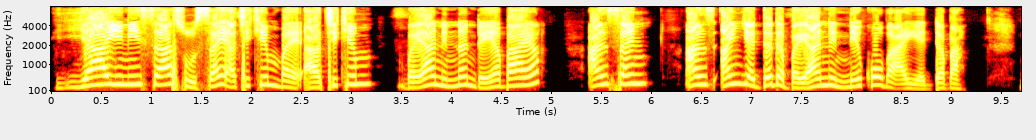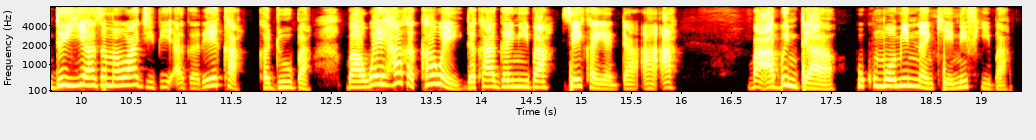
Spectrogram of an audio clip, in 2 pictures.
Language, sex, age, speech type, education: Hausa, female, 15-29, spontaneous, tertiary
